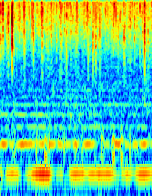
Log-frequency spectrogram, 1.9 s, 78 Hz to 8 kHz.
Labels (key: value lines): label: biophony, midshipman
recorder: SoundTrap 500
